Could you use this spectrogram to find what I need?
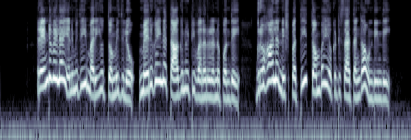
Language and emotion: Telugu, neutral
